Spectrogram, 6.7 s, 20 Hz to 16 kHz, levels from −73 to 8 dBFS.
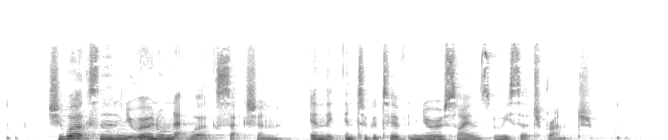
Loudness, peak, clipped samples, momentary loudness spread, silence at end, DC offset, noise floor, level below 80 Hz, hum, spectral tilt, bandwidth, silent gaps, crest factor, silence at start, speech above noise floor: -28 LUFS; -8 dBFS; under 0.1%; 15 LU; 0.8 s; under 0.1%; -54 dBFS; -76 dBFS; none; -4.5 dB/octave; 11.5 kHz; none; 22 dB; 0.05 s; 25 dB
